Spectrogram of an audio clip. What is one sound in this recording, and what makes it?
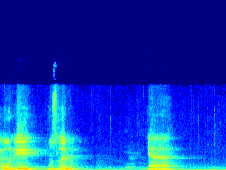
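An elderly man chants into a microphone in a large echoing hall.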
